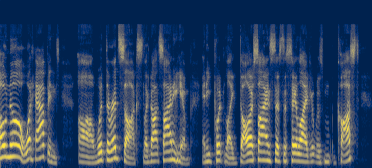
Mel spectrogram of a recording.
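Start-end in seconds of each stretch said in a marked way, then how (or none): 0.0-3.8 sarcastic, worried tone with swooping concern. Speaker recalling a sarcastic question they tweeted, acting out own sarcastic question. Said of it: "being sarcastic".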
